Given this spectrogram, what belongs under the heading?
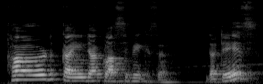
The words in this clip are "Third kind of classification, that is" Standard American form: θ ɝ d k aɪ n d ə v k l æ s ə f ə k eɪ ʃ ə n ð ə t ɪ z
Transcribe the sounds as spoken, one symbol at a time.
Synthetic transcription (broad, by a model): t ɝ d k aɪ n d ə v k l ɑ s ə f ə k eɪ s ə n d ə t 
